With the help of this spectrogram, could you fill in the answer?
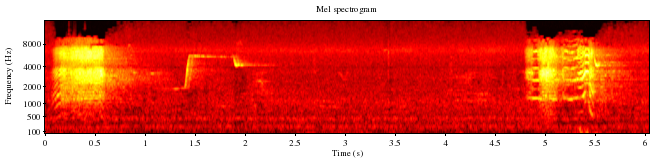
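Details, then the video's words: Sulphur-crested cockatoo in an Australian backyard garden, filmed 21 September 2019, gives two harsh, raucous, boisterous screeches about five seconds apart, with a brief thin whistle from another bird between them. "Bird Calls/Songs/Sounds~Sulphur-crested Cockatoo"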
